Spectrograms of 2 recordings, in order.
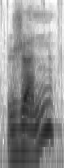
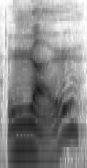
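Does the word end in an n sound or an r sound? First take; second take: n sound; r sound. First: The word ends with an n sound. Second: The word ends with an r sound. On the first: "we can also say ren" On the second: "rör instead of ren, it becomes rör"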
